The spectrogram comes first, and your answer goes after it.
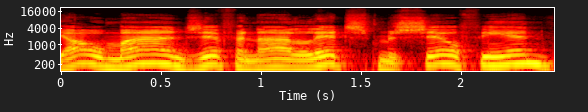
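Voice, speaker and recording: A man puts on a high, drawling character voice at a moderate pace. The recording is very clean with a silent background. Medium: read story. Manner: folksy, ungrammatical drawl.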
